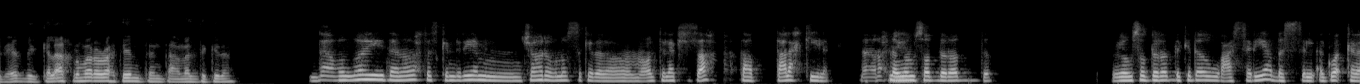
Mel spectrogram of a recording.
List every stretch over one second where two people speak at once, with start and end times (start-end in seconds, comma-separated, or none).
none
